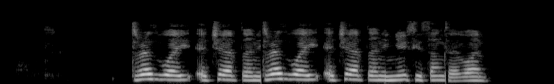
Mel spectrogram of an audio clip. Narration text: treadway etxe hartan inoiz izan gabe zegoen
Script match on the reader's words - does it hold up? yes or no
no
